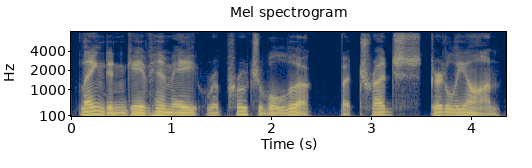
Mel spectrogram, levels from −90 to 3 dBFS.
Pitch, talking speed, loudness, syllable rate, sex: 100 Hz, 140 wpm, -18 LUFS, 4.3 syllables/s, male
